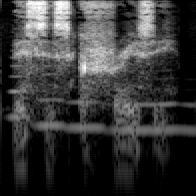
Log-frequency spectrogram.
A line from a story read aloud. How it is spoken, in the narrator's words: said in a whisper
